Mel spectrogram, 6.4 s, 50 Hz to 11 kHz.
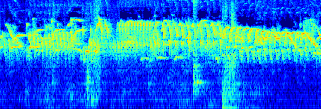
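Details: Solo intense yellow canary, Spain's 2014 champion at 94 points, sings rapid rolled trills and steady buzzy notes, with a few sharp clicks and a low thump in the background.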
